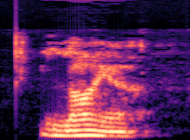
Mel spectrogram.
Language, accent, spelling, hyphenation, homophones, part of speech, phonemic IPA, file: English, Southern England, liar, li‧ar, lyre / lier, noun, /ˈlaɪ.ə/, LL-Q1860 (eng)-liar.wav
- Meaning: Someone who tells a lie; especially, a person who frequently lies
